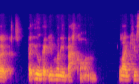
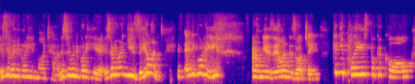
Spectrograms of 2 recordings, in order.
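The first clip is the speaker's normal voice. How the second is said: high, fast and louder, asking urgently; eager customer voice; 8 semitones higher, 6 dB louder than usual. Retold or imitated. Customers emailing the speaker, begging for a seller in their town, in a high eager voice. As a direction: voice the customers pleading for a local seller.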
